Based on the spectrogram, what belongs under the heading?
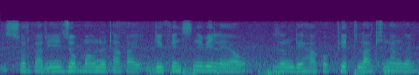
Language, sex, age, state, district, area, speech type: Bodo, female, 30-45, Assam, Chirang, rural, spontaneous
